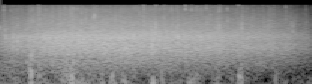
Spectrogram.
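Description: Audience applause that builds over the first second, holds steady, and fades away near the end.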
